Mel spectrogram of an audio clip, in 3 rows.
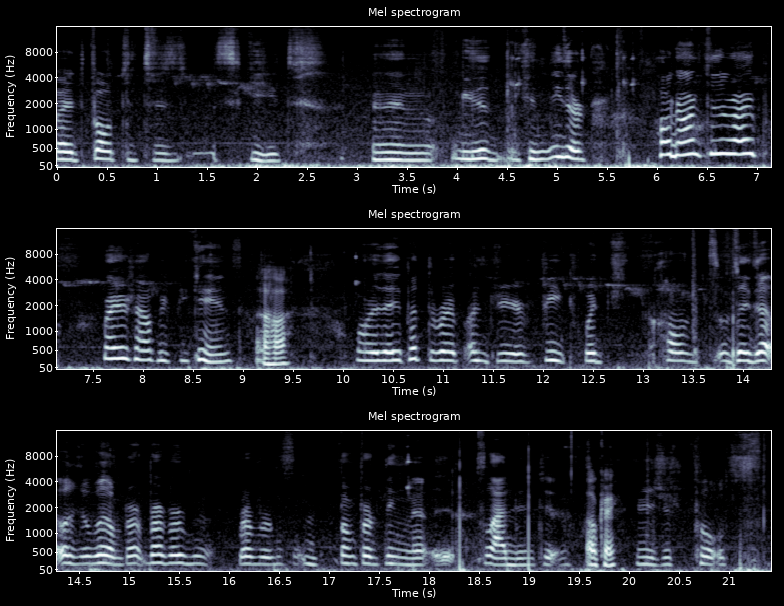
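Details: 40-year-old woman with athetoid cerebral palsy, full-body involvement (quadriplegia), moderate to severe physical involvement, GMFCS level 3/4, uses power wheelchair; speech can be hard to understand; dysarthria (athetoid cerebral palsy).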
